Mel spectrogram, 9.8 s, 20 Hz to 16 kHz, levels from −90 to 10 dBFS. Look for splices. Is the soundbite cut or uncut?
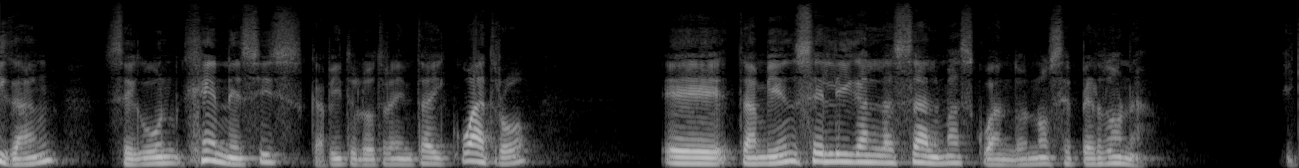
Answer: uncut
